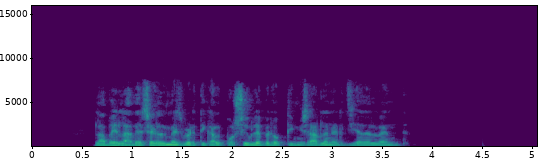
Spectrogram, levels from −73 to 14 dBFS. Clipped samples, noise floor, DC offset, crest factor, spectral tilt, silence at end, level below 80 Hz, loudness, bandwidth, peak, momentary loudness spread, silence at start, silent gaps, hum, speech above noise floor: under 0.1%; -79 dBFS; under 0.1%; 20 dB; -6 dB/octave; 1.4 s; -50 dBFS; -22 LUFS; 7.8 kHz; -4 dBFS; 7 LU; 0.65 s; none; none; 58 dB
